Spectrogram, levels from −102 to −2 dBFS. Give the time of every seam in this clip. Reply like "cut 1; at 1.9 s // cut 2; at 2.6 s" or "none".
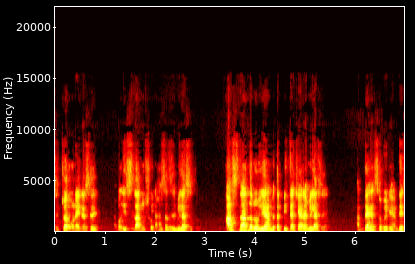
cut 1; at 2.1 s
